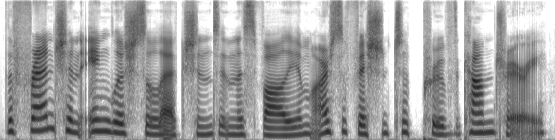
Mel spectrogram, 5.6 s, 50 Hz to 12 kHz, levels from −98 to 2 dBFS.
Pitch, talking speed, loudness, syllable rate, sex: 220 Hz, 150 wpm, -19 LUFS, 4.7 syllables/s, female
